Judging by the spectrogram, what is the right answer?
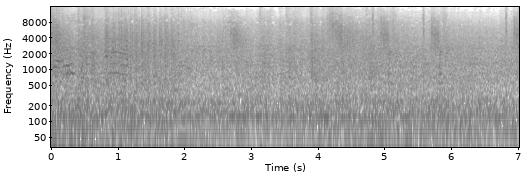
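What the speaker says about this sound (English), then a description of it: "putting down that smoke artillery for us to allow us to get close to our enemies" Smoke artillery barrage in the WWII strategy game Steel Division: Normandy 44, a dense continuous rumble of distant gunfire and shell impacts with talking over it throughout.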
